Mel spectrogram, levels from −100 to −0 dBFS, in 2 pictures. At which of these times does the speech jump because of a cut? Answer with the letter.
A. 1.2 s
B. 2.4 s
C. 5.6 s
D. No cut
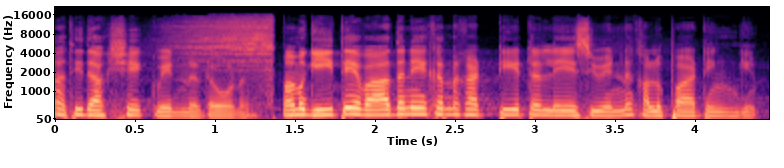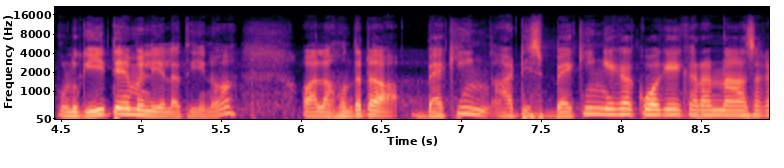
A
